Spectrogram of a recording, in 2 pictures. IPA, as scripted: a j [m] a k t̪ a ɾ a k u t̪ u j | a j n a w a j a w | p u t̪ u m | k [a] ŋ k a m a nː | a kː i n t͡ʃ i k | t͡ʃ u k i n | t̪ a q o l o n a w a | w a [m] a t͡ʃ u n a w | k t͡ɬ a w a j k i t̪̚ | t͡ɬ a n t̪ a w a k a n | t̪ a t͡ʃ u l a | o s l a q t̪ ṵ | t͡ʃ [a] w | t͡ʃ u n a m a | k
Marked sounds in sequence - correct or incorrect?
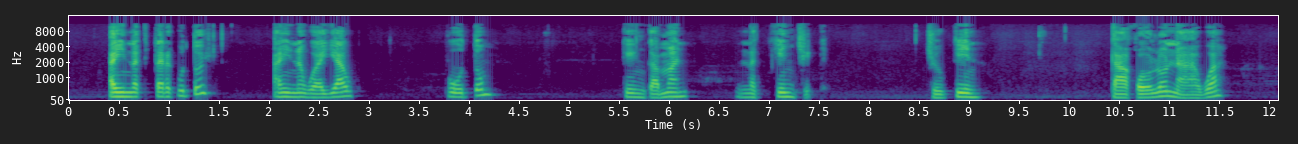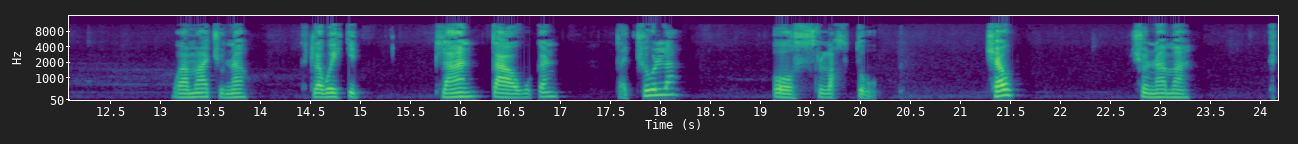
incorrect, incorrect, correct, correct

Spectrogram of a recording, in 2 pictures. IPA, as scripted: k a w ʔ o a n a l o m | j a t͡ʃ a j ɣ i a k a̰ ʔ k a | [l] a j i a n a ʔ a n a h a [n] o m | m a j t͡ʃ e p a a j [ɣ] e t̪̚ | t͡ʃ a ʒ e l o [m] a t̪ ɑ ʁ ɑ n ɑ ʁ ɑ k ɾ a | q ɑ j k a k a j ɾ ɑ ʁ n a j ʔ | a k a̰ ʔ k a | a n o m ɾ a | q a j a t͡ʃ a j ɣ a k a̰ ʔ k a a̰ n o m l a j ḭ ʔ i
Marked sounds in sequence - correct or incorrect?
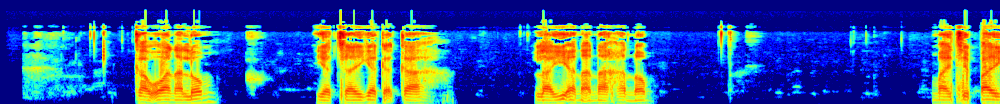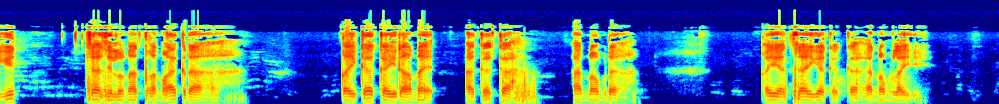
correct, correct, correct, incorrect

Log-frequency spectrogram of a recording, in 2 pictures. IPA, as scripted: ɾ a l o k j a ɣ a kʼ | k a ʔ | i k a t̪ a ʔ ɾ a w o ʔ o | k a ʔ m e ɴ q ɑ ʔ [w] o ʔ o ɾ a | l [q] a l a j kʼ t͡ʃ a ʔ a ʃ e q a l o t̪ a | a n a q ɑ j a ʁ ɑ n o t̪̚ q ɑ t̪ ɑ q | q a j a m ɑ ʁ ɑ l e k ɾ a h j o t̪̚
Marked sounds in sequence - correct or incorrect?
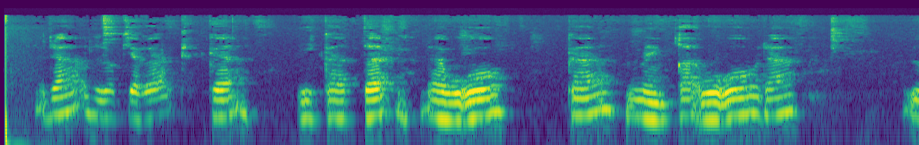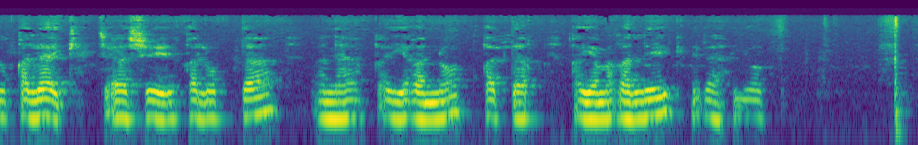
correct, correct

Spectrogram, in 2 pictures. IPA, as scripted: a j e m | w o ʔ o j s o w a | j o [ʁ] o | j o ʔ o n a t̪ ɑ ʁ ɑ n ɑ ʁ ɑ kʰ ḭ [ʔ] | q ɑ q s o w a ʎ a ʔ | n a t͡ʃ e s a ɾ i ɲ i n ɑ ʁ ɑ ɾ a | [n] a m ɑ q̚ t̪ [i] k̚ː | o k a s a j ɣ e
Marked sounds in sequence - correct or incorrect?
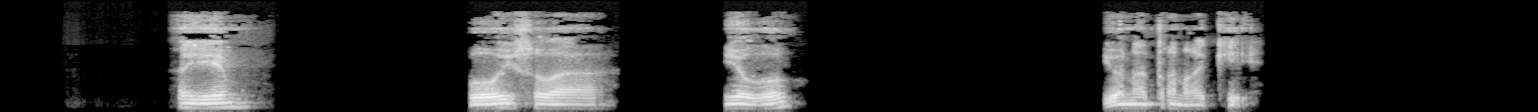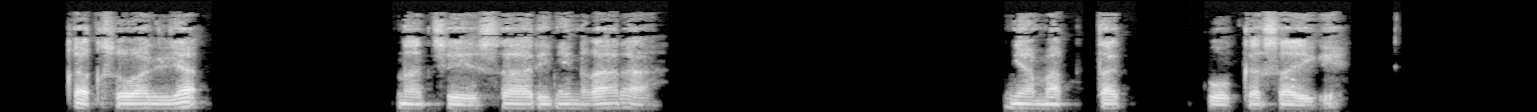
incorrect, correct, incorrect, incorrect

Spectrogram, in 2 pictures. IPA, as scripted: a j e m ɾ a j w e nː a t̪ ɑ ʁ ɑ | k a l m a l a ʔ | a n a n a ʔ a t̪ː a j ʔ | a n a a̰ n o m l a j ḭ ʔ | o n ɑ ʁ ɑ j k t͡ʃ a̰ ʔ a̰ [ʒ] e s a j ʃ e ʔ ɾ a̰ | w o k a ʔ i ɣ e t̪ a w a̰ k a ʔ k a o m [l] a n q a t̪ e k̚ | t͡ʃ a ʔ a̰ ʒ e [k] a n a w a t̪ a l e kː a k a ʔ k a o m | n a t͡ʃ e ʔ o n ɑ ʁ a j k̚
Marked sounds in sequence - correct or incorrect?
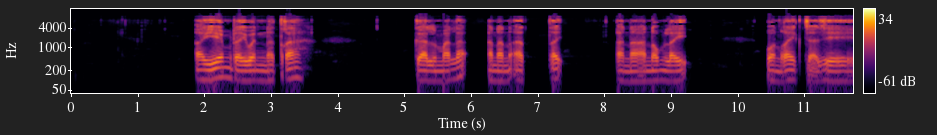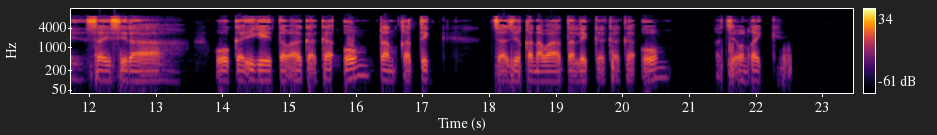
correct, incorrect, incorrect

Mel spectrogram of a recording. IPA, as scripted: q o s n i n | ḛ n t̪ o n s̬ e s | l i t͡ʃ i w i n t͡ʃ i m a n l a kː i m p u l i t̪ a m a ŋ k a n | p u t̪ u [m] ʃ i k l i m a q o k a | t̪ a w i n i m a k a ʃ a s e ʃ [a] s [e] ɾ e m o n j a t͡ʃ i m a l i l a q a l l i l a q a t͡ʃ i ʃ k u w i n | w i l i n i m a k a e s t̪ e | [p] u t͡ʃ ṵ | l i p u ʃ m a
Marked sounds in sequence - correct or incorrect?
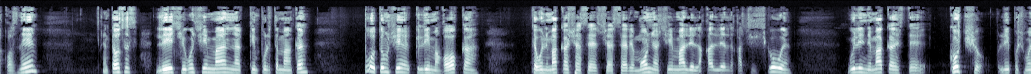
correct, correct, correct, incorrect

